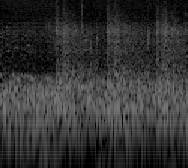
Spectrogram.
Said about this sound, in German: صدای ترقه و بمب میاد چون جشنه. So, ihr hört das Feuerwerk, weil es halt hier gefeiert wird.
